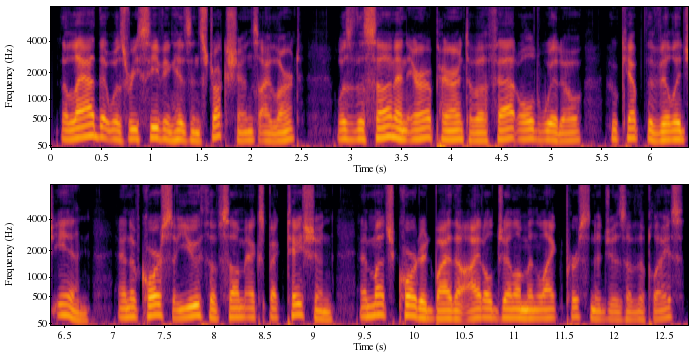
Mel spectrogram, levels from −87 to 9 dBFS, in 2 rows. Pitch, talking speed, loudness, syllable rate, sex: 140 Hz, 210 wpm, -17 LUFS, 5.7 syllables/s, male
